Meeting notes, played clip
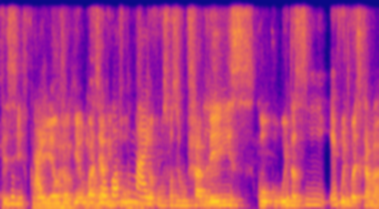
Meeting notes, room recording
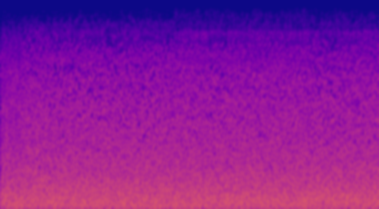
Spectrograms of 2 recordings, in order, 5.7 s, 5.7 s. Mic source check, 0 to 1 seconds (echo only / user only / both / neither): neither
